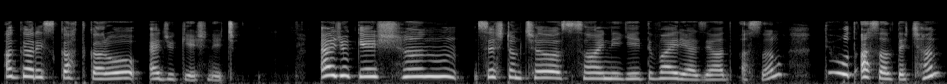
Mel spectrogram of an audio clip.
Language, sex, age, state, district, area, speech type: Kashmiri, female, 18-30, Jammu and Kashmir, Budgam, rural, spontaneous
